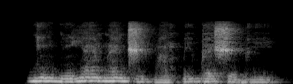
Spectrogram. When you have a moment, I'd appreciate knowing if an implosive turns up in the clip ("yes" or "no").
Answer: no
